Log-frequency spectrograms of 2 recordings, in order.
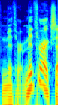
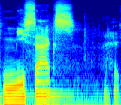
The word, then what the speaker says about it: Mithrax: I think it's Misax. I always mispronounce It this.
